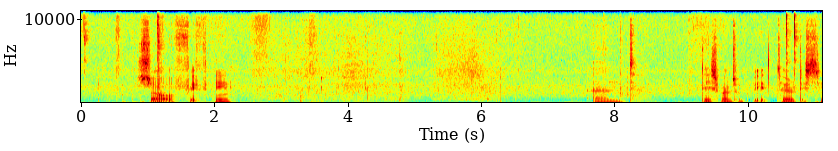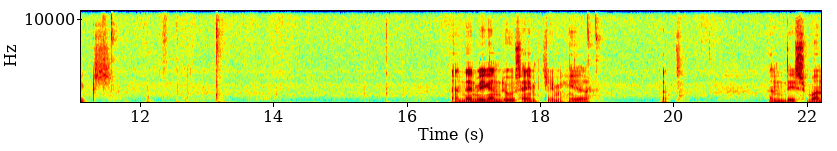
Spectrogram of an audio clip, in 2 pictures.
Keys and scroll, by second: 0.6 1, 0.9 5, 1.1 Return, 8.9 Escape, 10.8 d, 12.5 3, 12.8 6, 13.1 Return, 16.3 Escape, 18.0 t, 20.0 Escape.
